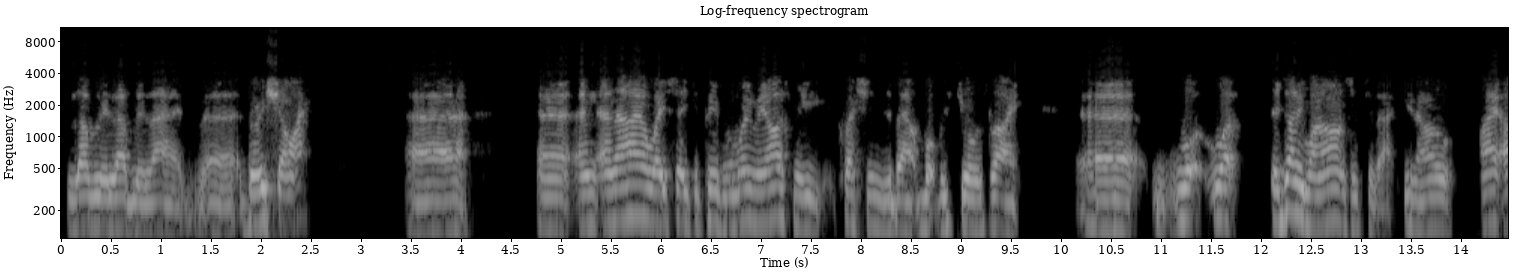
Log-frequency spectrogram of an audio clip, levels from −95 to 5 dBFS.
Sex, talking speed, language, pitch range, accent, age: male, 155 wpm, Finnish, 135-155 Hz, British, 50-69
